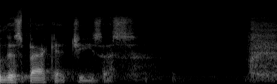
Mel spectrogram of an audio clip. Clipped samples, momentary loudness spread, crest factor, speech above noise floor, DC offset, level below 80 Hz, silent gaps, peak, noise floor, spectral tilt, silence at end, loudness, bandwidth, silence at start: under 0.1%; 15 LU; 22 dB; 36 dB; under 0.1%; -74 dBFS; none; -16 dBFS; -72 dBFS; -3.5 dB/octave; 0 s; -37 LUFS; 16 kHz; 0 s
